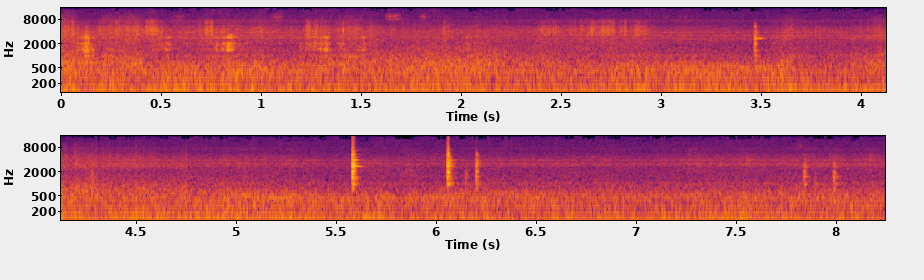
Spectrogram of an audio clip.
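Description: Strong wind roars steadily past a microphone.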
